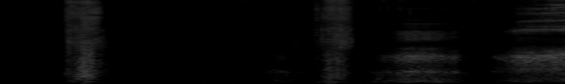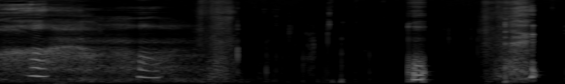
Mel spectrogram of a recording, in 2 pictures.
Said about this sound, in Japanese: あんたも眠くなってきた？同時にあくびが出たね。実は私もこうやって耳かきしてたら眠くなってきちゃった。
